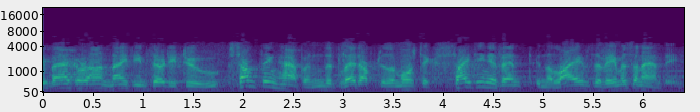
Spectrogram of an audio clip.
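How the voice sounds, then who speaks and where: A man narrating a vintage radio show in a scripted storytelling style. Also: medium pitch. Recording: tinny, faintly hissy vintage radio.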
